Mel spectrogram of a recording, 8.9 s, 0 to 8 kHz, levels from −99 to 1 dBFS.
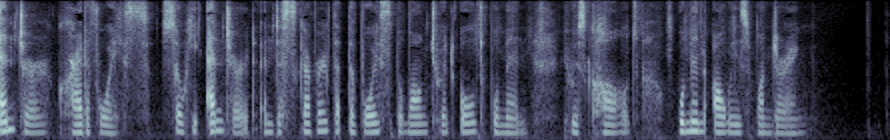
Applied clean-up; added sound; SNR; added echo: neural mask model RNNoise.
